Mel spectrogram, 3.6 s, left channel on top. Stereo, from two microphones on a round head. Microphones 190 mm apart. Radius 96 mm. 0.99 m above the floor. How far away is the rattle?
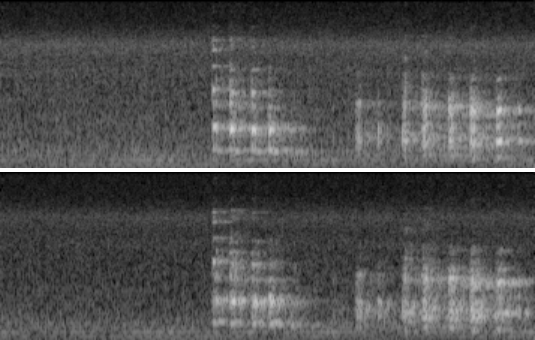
I don't hear a rattle.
